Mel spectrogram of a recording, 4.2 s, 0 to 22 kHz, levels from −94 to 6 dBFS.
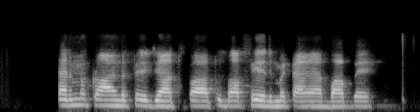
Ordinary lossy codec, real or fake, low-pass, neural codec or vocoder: Opus, 64 kbps; fake; 7.2 kHz; codec, 16 kHz, 1 kbps, X-Codec, HuBERT features, trained on general audio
